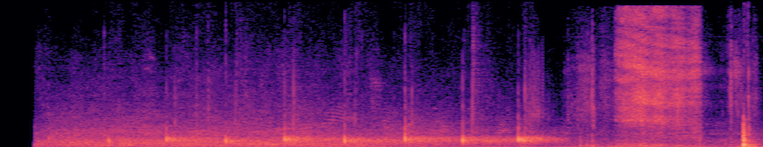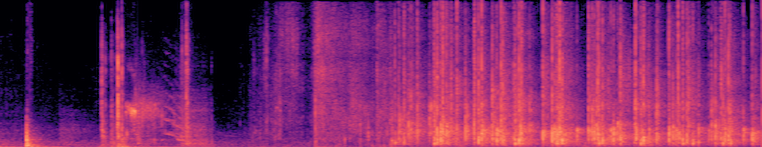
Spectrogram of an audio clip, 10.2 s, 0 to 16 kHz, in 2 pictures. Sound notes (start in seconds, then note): 0.6 footsteps; 5.0 knock on door; 7.5 applause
